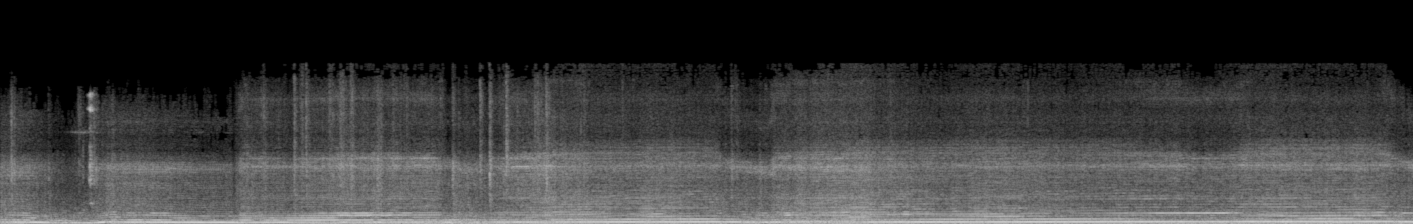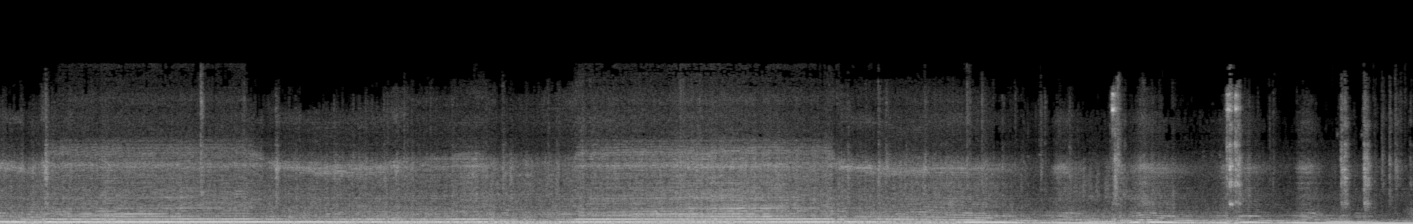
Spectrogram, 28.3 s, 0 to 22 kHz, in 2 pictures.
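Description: Rally car engine heard from inside the cabin, held at high revs on a flat-out run, with short dips in pitch at about 1, 7 and 14 seconds. Near the end the revs fall away under braking, with three quick rises in pitch as it changes down with throttle blips.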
